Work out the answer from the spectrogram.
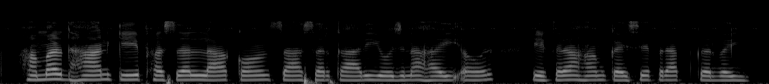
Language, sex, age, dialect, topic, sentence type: Magahi, female, 18-24, Central/Standard, agriculture, question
